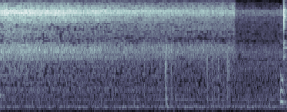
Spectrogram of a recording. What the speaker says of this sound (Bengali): এই সময় আমি মশলাটা বেটে নিই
